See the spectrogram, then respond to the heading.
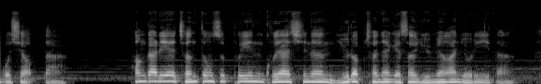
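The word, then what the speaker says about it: gulyás: 없다 헝가리의 전통 수프인 구야시는 유럽 전역에서 유명한 요리이다 일반적으로 굴라 시라 알려져 있지만 헝가리어 본토 발음은 구야 시이다 라씨가 왜인지 한국에서는 육계장과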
